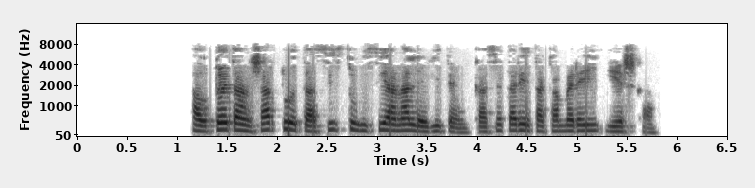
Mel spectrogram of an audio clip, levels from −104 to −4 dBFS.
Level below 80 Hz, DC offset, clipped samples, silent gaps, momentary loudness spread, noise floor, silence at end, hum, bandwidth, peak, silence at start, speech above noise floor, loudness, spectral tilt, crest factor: -60 dBFS; under 0.1%; under 0.1%; none; 10 LU; under -90 dBFS; 0.7 s; none; 8.2 kHz; -4 dBFS; 1.15 s; over 68 dB; -23 LUFS; -4.5 dB/octave; 20 dB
